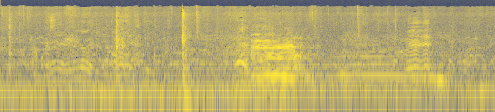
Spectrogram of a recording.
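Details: Bull rampaging as it comes down off a truck: a loud, strained bellow swelling around the middle, then a long steady drawn-out moo, over background voices and engine rumble.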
